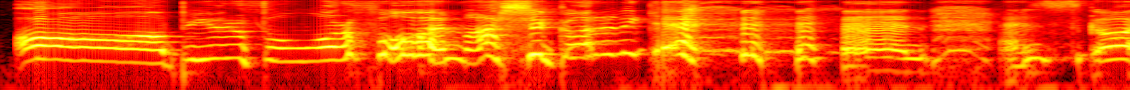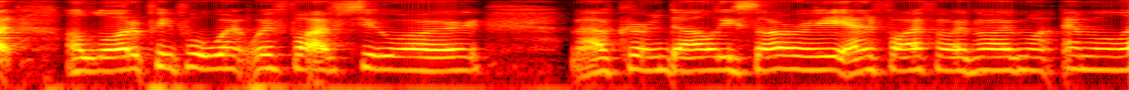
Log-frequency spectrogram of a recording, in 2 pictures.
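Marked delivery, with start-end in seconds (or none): 0.1-5.7 high, loud delighted outburst; excited laughing. Real, not acted. Host announcing the quiz winner, excited and laughing. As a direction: announce it gleefully, breaking into laughter.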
